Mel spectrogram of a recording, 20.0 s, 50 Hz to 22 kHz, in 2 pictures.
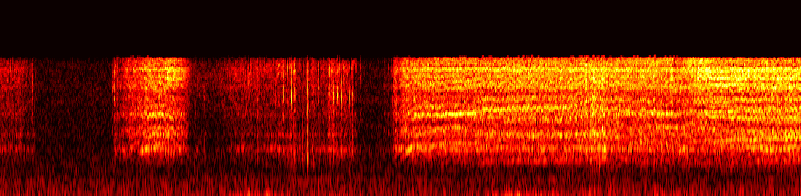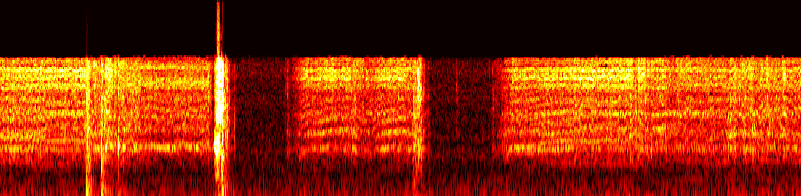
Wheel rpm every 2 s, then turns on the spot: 30, 30, 80, 160, 160, 150, 50, 80, 110, 160.
2-4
